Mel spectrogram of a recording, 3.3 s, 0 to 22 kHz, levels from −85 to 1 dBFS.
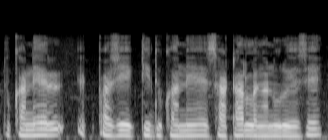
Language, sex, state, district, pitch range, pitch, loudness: Bengali, male, Assam, Hailakandi, 145-165 Hz, 155 Hz, -18 LUFS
